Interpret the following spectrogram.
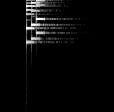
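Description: A sparkling chime sound effect: three quick bell-like notes, each higher than the last, starting about half a second in and ringing out for about a second before fading away.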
